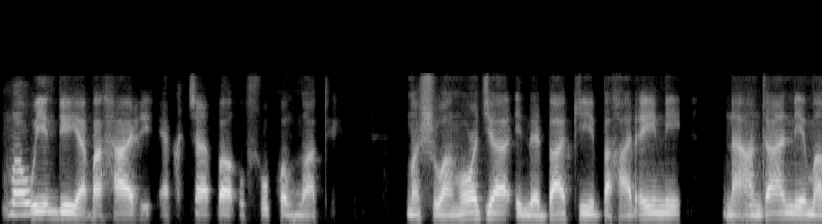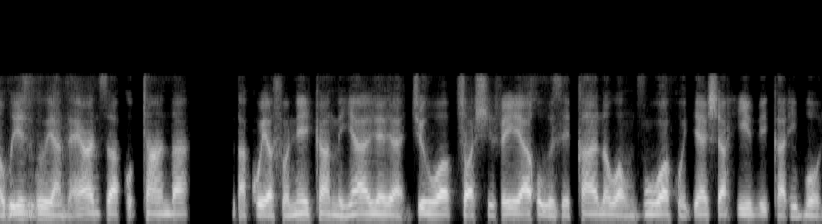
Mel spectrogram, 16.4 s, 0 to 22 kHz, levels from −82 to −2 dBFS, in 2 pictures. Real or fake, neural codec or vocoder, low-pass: fake; codec, 16 kHz, 0.5 kbps, FunCodec, trained on Chinese and English, 25 frames a second; 5.4 kHz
